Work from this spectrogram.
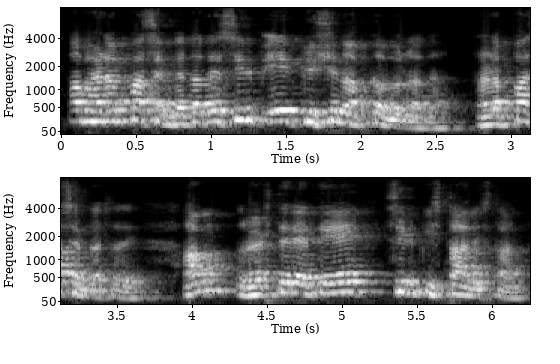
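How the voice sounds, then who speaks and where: Echoey, higher-pitched male history teacher. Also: big pitch swings, normal speed. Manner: repeats phrases for emphasis, asks and answers own questions. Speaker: history teacher for exam aspirants. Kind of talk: informal exam-review lecture, explaining questions and answers. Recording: roomy echo, distant mic, dull sound.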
